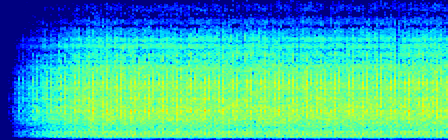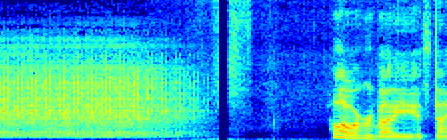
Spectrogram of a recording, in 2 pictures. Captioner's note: car motor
